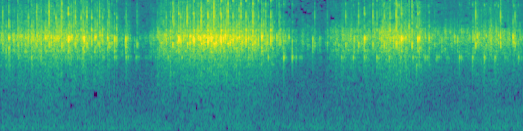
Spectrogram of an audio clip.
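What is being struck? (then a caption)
String of dried nut shells. A nut shell waterfall shaker, made of dark hollow nut shells strung on white cord, is held high and shaken so the shells rattle. Three swells of dense, bright, clattering rattle rise and fade, with only thin low end. The result is a crisp, shimmering rattle texture that comes in waves.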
